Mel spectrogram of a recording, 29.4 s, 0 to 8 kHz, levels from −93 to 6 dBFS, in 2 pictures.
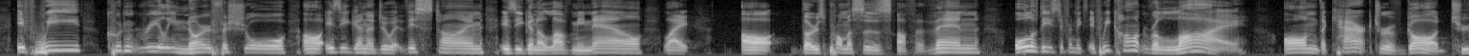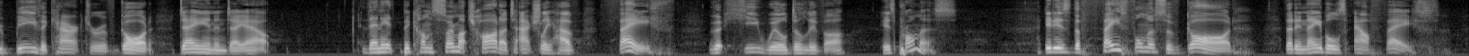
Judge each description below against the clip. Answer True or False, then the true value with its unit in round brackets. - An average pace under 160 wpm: False (165 wpm)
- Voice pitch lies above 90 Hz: True (140 Hz)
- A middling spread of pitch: True (3.8 semitones)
